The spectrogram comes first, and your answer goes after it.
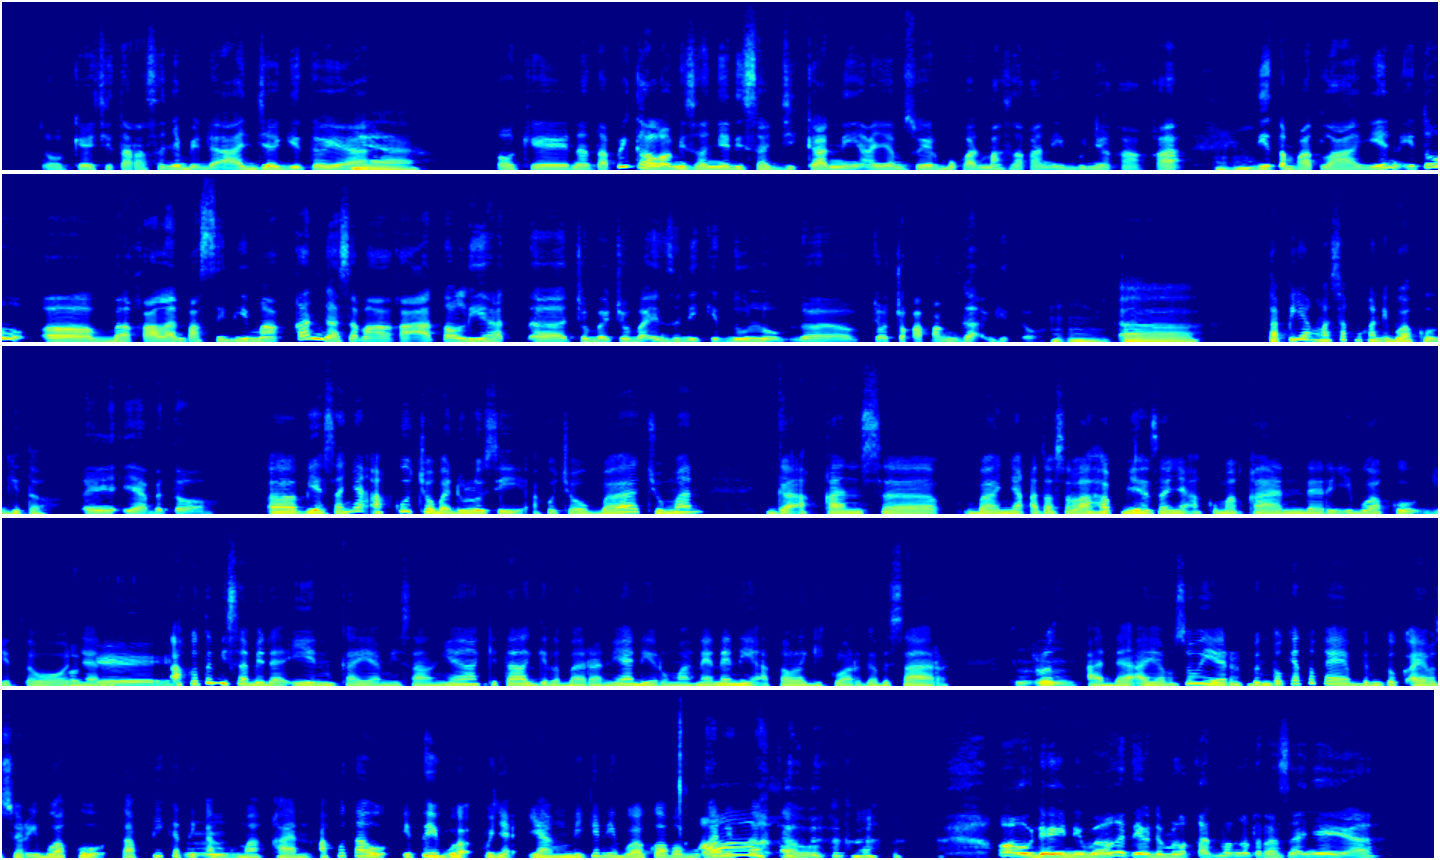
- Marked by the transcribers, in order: tsk; chuckle
- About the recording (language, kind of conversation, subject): Indonesian, podcast, Apa tradisi makanan yang selalu ada di rumahmu saat Lebaran atau Natal?
- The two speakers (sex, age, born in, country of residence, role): female, 25-29, Indonesia, Indonesia, guest; female, 45-49, Indonesia, Indonesia, host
